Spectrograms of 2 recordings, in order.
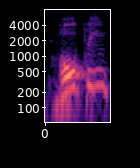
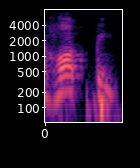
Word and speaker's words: hoping: with him so we just set up again hoping to find okay okay I'm sorry I needed to correct you here's hoping hoping to find you pronounce a hot-pink yeah thank you Oh hot looping yeah here's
